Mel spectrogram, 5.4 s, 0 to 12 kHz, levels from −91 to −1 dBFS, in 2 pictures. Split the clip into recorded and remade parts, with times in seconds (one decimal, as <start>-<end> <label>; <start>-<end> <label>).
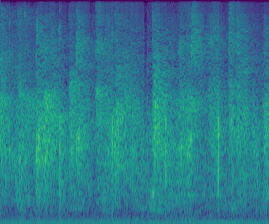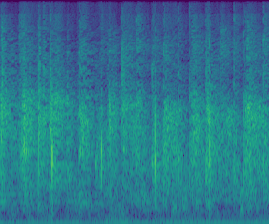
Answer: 0.0-1.3 recorded; 1.3-4.3 remade; 4.3-5.4 recorded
